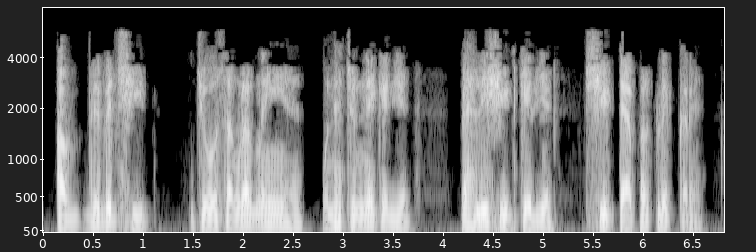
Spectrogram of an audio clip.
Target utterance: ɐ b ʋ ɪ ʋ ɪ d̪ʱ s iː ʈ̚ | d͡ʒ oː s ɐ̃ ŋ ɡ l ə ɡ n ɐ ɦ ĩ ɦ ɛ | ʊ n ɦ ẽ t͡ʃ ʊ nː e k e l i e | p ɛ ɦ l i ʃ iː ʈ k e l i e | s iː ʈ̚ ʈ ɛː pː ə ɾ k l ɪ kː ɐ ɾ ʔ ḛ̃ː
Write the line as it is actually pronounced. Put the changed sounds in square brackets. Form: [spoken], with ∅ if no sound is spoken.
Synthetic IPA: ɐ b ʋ ɪ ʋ ɪ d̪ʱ [ʃ] iː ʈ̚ | d͡ʒ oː s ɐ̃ ŋ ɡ l ə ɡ n ɐ ɦ ĩ ɦ ɛ | ʊ n ɦ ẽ t͡ʃ ʊ nː e k e l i e | p ɛ ɦ l i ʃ iː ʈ k e l i e | [ʃ] iː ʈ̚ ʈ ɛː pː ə ɾ k l ɪ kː ɐ ɾ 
